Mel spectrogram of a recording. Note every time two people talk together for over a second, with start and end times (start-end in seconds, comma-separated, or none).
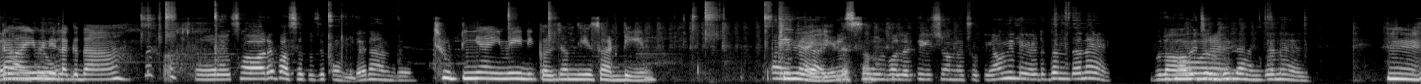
none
